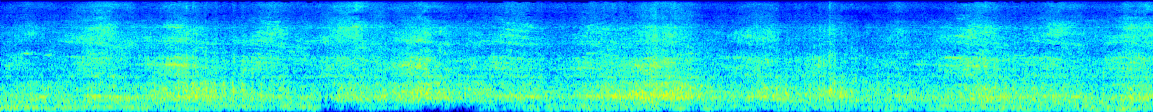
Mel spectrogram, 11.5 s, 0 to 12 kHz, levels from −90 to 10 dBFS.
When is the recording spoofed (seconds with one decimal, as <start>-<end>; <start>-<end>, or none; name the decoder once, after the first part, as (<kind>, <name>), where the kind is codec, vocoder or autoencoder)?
0.0-1.7 (codec, DAC); 3.2-4.8; 6.3-9.5; 10.6-11.5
